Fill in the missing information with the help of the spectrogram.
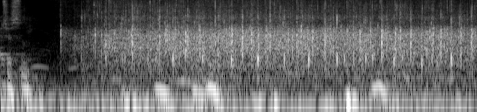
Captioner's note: audience applauding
